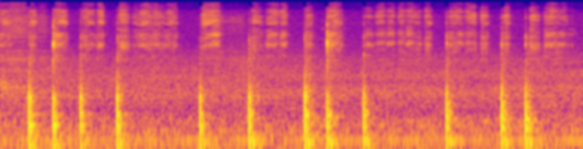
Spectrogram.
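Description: Chalk or marker strokes on a classroom board during a Hindi maths lesson, a dozen sharp taps and short scrapes in an uneven rhythm, close and fairly quiet, with no talk over them.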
